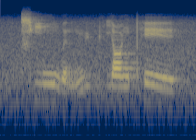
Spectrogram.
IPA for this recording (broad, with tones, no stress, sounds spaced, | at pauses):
t͡ɕʰ i˦ ŋ m w ə̰˨˩ n m y˦ pʰ j ɑ˦ ŋ pʰ e˥˨ ɪ̯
